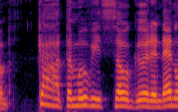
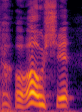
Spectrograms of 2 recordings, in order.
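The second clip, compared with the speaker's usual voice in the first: louder, higher scared gasp of a curse; mock fear; 3 semitones higher, 8 dB louder than usual. Batman on the roof afraid of the height, alarmed. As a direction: act startled by a huge drop. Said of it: "he's afraid of this height".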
